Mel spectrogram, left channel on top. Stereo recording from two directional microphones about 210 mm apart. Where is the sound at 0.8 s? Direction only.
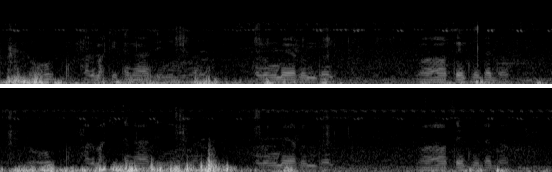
10° left (ahead or behind).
